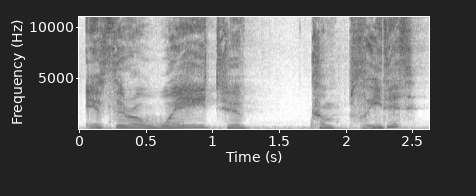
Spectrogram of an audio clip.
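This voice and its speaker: Casting: determined young monster hunter, lightly high voice, earnest game-hero delivery, long reverb. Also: male voice, unhurried, a little hiss or hum. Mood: concerned. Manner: earnest, questioning. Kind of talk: video game cutscene acting. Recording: reverberant hall, loud game music. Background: music.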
